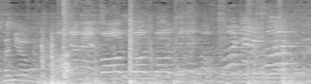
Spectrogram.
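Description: Men shouting instructions over a boxing bout, with about three sharp thuds of punches landing, the loudest about a second in.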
